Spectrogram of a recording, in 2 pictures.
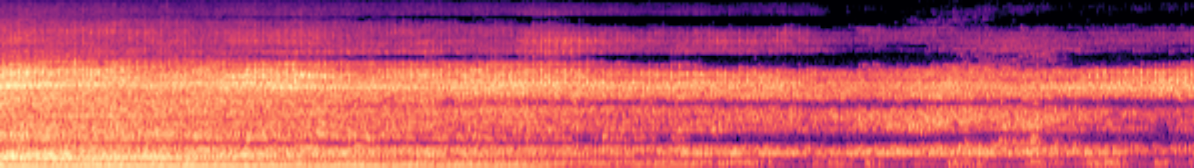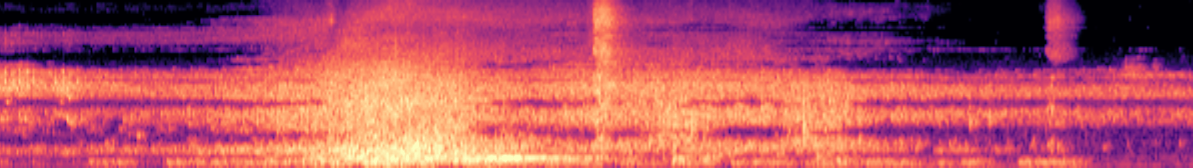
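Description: A diesel truck engine idles nearby.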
